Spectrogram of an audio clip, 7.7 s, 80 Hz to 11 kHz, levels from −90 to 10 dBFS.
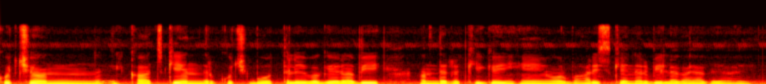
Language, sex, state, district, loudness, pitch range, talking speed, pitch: Hindi, male, Rajasthan, Bikaner, -15 LUFS, 145-155 Hz, 155 wpm, 150 Hz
